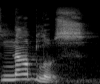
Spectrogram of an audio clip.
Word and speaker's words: Nablus: land have a diff they can't pronounce the P the the P and the B are are are confused by them so they couldn't call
